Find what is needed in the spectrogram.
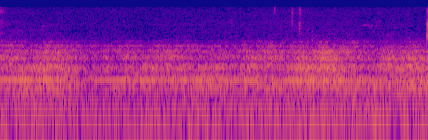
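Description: A steady, distant motor drone holding one tone, over a low rumble.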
